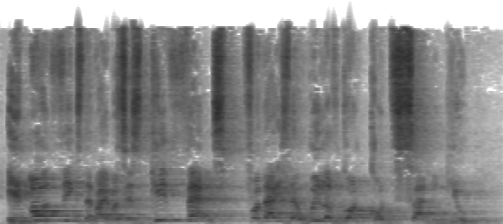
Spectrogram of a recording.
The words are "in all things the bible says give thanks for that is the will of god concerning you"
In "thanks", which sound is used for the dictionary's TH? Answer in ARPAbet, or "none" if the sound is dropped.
TH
